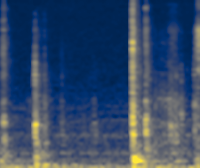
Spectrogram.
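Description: Typing on a computer keyboard: a handful of separate keystrokes spaced unevenly, some a few tenths of a second apart, with a gap of nearly a second in the middle.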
